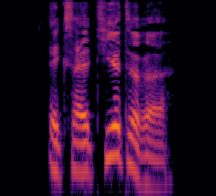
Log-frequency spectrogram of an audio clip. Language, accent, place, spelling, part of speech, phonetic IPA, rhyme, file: German, Germany, Berlin, exaltiertere, adjective, [ɛksalˈtiːɐ̯təʁə], -iːɐ̯təʁə, De-exaltiertere.ogg
- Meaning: inflection of exaltiert: 1. strong/mixed nominative/accusative feminine singular comparative degree 2. strong nominative/accusative plural comparative degree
